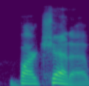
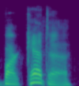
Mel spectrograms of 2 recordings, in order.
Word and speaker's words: Barchetta: we also we also know that uh getty mispronounces barchetta which is actually pronounced barqueta literally translated it means small boat essentially a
